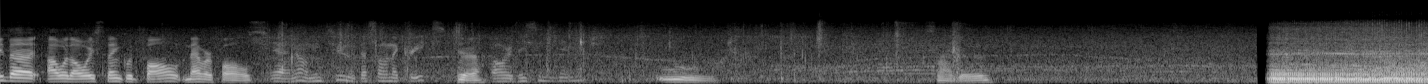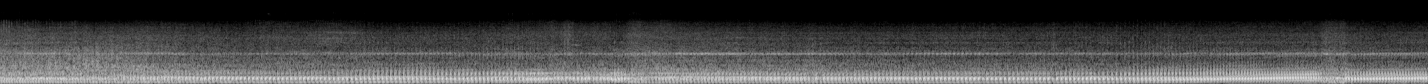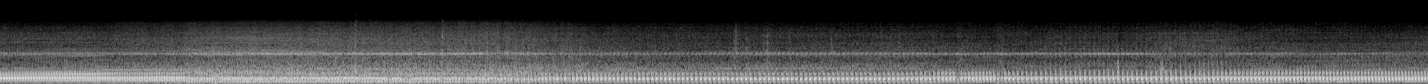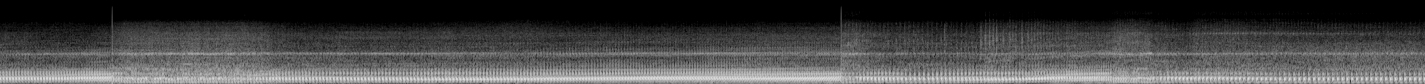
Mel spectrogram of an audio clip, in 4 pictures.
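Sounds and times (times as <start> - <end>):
dirt bike engine revving: 12.7 - 57.0.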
